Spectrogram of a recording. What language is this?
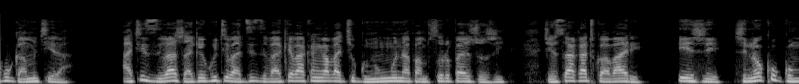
Shona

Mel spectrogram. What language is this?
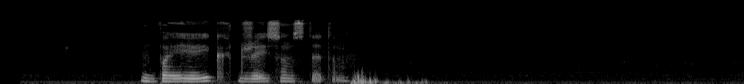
Russian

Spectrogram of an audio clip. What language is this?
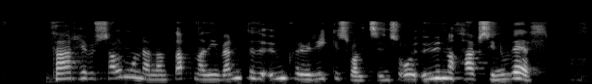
Icelandic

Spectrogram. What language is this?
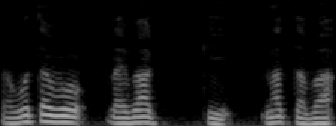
Manipuri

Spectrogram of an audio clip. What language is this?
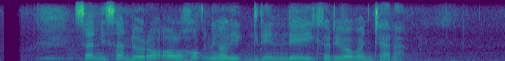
Sundanese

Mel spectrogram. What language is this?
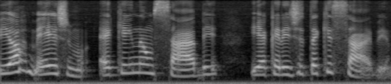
Portuguese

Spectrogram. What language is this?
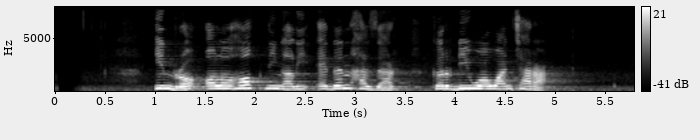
Sundanese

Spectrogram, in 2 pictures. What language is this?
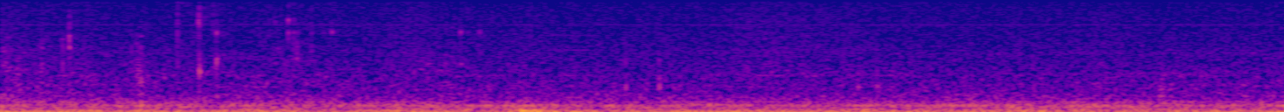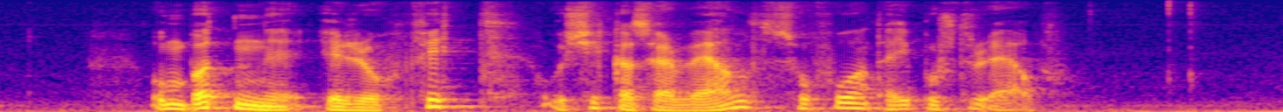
Faroese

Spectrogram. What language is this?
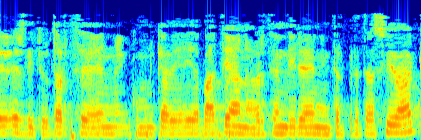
Basque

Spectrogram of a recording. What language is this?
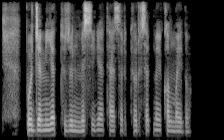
Uyghur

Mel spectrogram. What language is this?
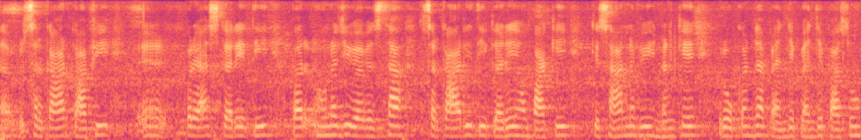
Sindhi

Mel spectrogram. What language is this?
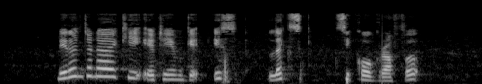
Divehi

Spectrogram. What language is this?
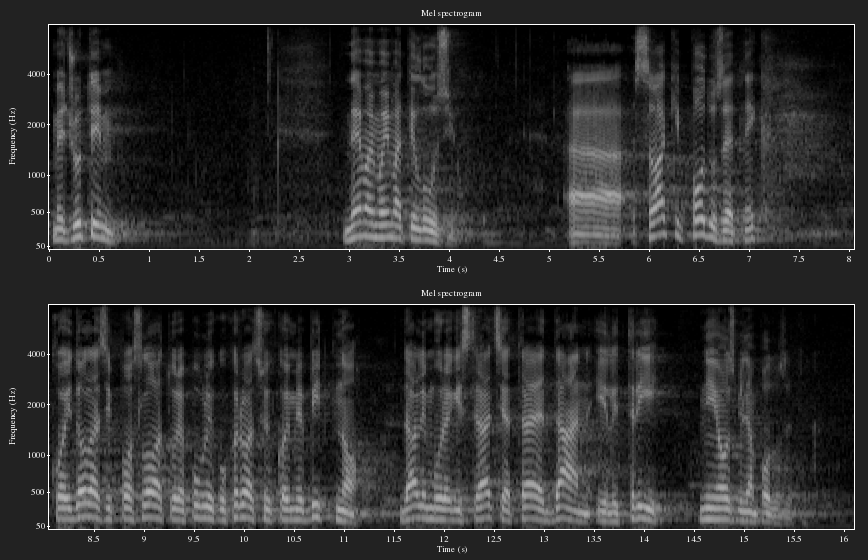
Croatian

